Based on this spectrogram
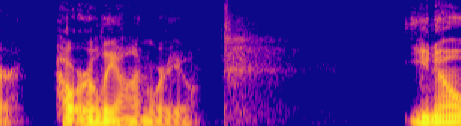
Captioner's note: none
